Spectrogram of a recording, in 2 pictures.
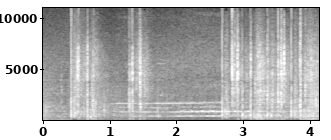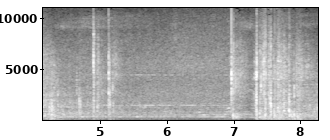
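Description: Aerial fireworks shells bursting in rapid clusters of sharp bangs: about half a second in, again from about three to four seconds in, and once more near the end.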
